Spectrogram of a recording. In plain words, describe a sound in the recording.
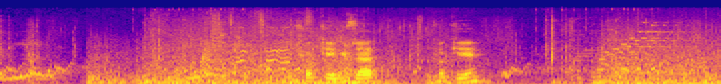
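Game sound effects of blasts and hits play.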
